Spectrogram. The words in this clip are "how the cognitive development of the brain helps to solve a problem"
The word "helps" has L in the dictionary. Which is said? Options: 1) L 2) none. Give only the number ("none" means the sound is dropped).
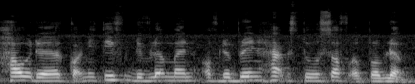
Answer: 2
